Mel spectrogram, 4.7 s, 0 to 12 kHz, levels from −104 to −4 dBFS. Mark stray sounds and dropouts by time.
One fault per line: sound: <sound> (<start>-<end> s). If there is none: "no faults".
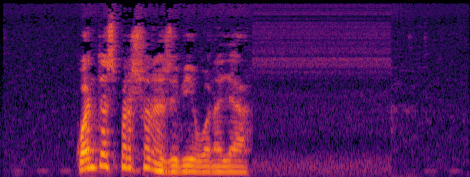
no faults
